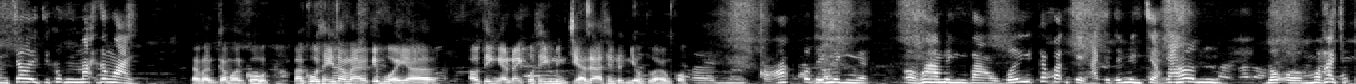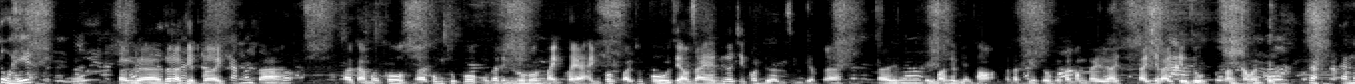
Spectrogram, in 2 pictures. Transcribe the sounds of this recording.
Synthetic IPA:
a˨˩ŋt͡ɕəː˧jt̪ʰi˨˩xə˧wŋ͡mna̰ː˧˨jzaː˧ŋwaː˨˩j | za̰ː˧˨˩və˧nkaː˧˩mʔəː˧nko˧vaː˨˩ko˧t̪ʰə˨˦jza˨˩ŋlaː˨˩kaː˨˦jɓu˧˩əjʔəː˨ | ʔaː˧wt̪i˧ŋa˨˩jhŋ͡mna˧jko˧t̪ʰə˨˦kmï˨˩ŋ̟t͡ɕɛ˧˩zaː˧t̪ʰe˧mɨ˨˩ək̚ɲi˨˩əwt̪u˧˩əjʔə˧wŋ͡mko˧əː˨˩kɔ˨˦ko˧t̪ʰə˨˦jmï˨˩ŋ̟ə˧˩hwaː˨˩mï˨˩ŋ̟vaː˨˩wvəː˨˦jkaː˦˥k̚ɓa̰ː˧˨nke˧˩ha̰ː˧˨t͡ɕɔ˧˩t̪ʰə˨˦jmï˨˩ŋ̟t͡ɕɛ˧˩zaː˧həː˧nɗo̰˧˨mo˨˩t̚haː˧jt͡ɕʊ˨˩t̪u˧˩əjʔa̰ː˧˦˨ | və˧˩ŋː˨˩zə˦˥t̚laː˨t̪ʰi˨˩ət̚vəː˨˩jːməː˧nvaː˧˨˩ | aː˨˩kaː˧˩mʔəː˧nkoː˧˨˩kʊ̰˧˥ŋ͡mt̪ʰʊ˦˥t̚ko˧kʊ˧˩ŋ͡mzaː˧ɗï˨˩ŋ̟lwənlwənma̰˧˨jŋ̟xwɛ˧˩ha˨˩jŋ̟fʊ˦˥k̚vaː˨˩t͡ɕʊ˦˥t̚ko˧zɛ˧˩wzaː˧jhəː˧nɨ̰˧˥ət͡ɕe˧nkɔ˧nɗɨ˨˩əŋsï˧vi˨˩əp̚əː˨˩˨ | ɗi˨˩ɓaː˧˩whi˧˩ɲi˧ənt̪ʰɔ̰˧˨vaː˨˩ɗa˨˩t̚ɓi˨˩ət̚ɗo˨˦jm˧˦jkɔ˧nfa˨˩ŋ͡mzaː˧jaː˧jzaː˧jt͡ɕi˧˦laː˧˨jki˧ənzu˧və˨˩ŋkaː˧˩mʔəː˧nko˧vkaː˧˩m˧

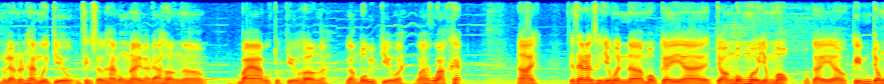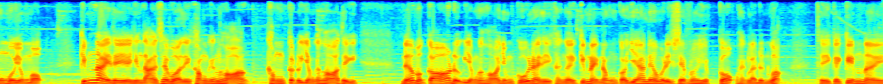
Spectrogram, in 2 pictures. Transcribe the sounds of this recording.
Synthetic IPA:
m˨˩jla˧mɗe˧nɦaː˧jmɨ˧əjt͡ɕḭ˧˨əwt̪ʰi˨˩ət̚sɨ̰˧˨ɦaː˧jmɓo˨˦nːa˨˧˩jlaː˨˩ɗa̰ː˧˥ɦəː˧nː˧ | ɓaː˧m˨˩t̚t͡ɕʊ˨˩k͡p̚t͡ɕḭ˧˨əwɦəː˧nʔa˨˩jɣə˨˩nɓo˨˦nt͡ɕʊ˨˩k͡p̚t͡ɕḭ˧˨əʔə˨˩jkwaː˨˦kwaː˨˦xaː˦˥k̚ | ɗə˧˩j | t̪ʰi˨˦˥t̪ʰwɗaː˧ŋsɨ̰˧˨˩zɨ̰˧˦mï˨˩ŋ̟ʔəː˨˩mo˨˩t̚kə˧jːt͡ɕɔ˧˨˦nɓo˨˦nmɨ˧əjzə˨˩wŋ͡mmo˨˩t̚mo˨˩t̚kə˧jki˨˦əmt͡ɕɔ˧˦ŋ͡mɓo˨˦nmɨ˧jzɔ˨˩wŋ͡mmo˨˩t̚ | ki˨˦mna˨˩jt̪ʰi˨˩hḭ˨˧˨ənt̪aː˧˨˦s̬ɛ˧vəː˨˩t̪ʰi˨˩xə˧wŋ͡mkaː˨˦ŋɦɔ˧˩˦ | xə˧wŋ͡mkə˦˥ɗɨ˨˩k̚zŋ͡mkaː˨˧˦ŋhɔ˧˩jt̪ʰi˨˩ | ne˨˦wmaː˨˩kɔ˨˦ɗɨ˨˩ək̚za˨˩mkaː˧˦ŋhɔ˧˩jzɔ˨˩wŋ͡mku˨˦əjna˨˩jt̪ʰi˨˩xaː˧˩jŋḭ˧˥ki˨˦mna˨˩jnɔ˨˦kʊ̰˧˥ŋkɔ˨˦zaː˨˦ne˨˦wmaː˨˩ɗi˧s̬ɛ˦˥p̚vəː˨˦hi˨˩əp̚ko˦˥t̚ha˨˩k̚laː˨˩ɗï˨˩ŋ̟kwə˦˥t̚ | t̪ʰi˨˩kaː˨˦jki˨˦mna˨˩j

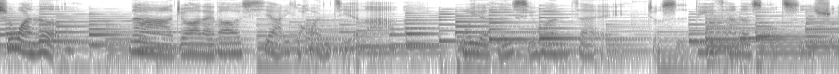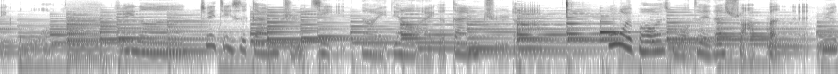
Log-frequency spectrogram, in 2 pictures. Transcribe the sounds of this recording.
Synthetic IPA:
ʈ͡ʂʰɻ̩˥wa˧˥nlə˨ | na˥˧t͡ɕjo˥˧ʊjɑ˥˩ʊla˧˥ɪɑ˥˩ʊɕja˥˩i˥˩ɡə˩xwa̰˧˥nt͡ɕjɛ̰˧˥lə̰˧ | wɔ˧˥jɛ˨˩xə˧˥nɕi˨˩xwa˧˦nt͡sa˥˧ɪ | t͡ɕjo˥˧ʊʂɻ̩˥˧t̪i˥˧i˥˩t͡sʰa˥nd̪ə˨ʂ̩˧˨˥o̰˥˧˩ʊʈ͡ʂʰɻ̩˥ʂwḛ˨˩ɪkwɔ̰˧˥swɔ˧˥i˨˩nə˦t͡swe˥˧ɪt͡ɕi˥˧ŋʂɻ̩˥˩ka˥nʈ͡ʂu˧˥t͡ɕi˥˩ | na˥˩˨i˧t̪i˥˧ŋjɑ˥˩ma̰˨˩ḭ˧˥ɡə˧ka˥nʈ͡ʂy˨˩˥də̰˧˩˧ | we˥˩pwe˥˩mə˧˥˩ɔ˨˩t͡sɹ̩˥˩t͡ɕi˨˩t͡sa˥˩ɪʂwa̰˧˥pə̰˨˩nə̰˨˩˦i˥nwe˥˧˩

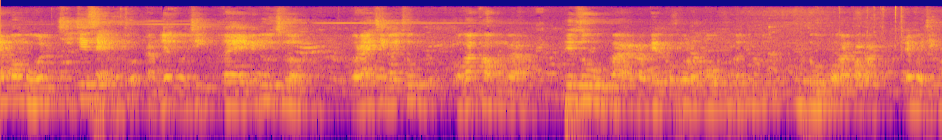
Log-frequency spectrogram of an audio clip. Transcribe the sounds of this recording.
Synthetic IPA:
ʔɛ˧mɔ˧ŋ͡mmu˨˦ənt͡ɕḭ˧˨t͡ɕi˧əsɛ˧˩mo˨˩t̚t͡ɕu˦˥t̚kaː˧˩mɲə̰˧˨nku˧˩ət͡ɕḭ˧˨ve˨˩kaː˨˦jɗu˧˩jt͡ɕɨ˨˩əŋ | ku˧˩əɗaː˧jt͡ɕḭ˧˨nɔ˨˦jt͡ɕʊ˧ŋ͡mku˧˩əɣa˧nfa˨˩wŋ͡mː | t̪ʰi˧nzu˧vaː˨˩kaː˨˩vi˨˩ət̚ku˧˩əko˧˩ɗə˨˩ɓo̰˧˨t̪ɨ˧˩kɔ˨˦ki˧˦m˨˦t͡ɕu˦˥t̪ʰu˧t̪ʰu˨˦ku˧˩əa˧nfa˨˩wŋ͡ma˨˩˨ʔɛ˧mɓəː˧˩t͡ɕḭ˧˨

